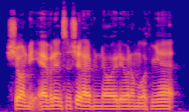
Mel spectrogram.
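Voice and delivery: ordinary delivery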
